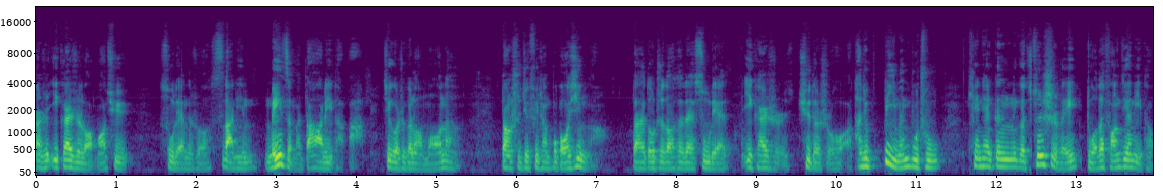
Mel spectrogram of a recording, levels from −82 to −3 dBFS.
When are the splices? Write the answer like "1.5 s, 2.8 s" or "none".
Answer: 2.8 s, 4.2 s, 8.8 s, 13.1 s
